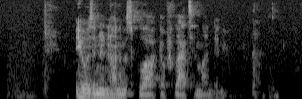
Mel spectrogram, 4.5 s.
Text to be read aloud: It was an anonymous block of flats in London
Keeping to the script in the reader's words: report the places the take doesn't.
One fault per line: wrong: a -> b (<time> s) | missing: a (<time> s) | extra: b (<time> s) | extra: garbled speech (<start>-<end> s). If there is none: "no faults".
no faults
